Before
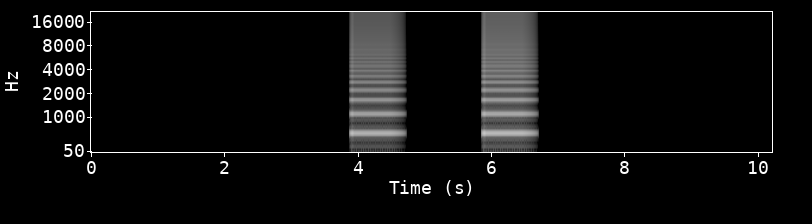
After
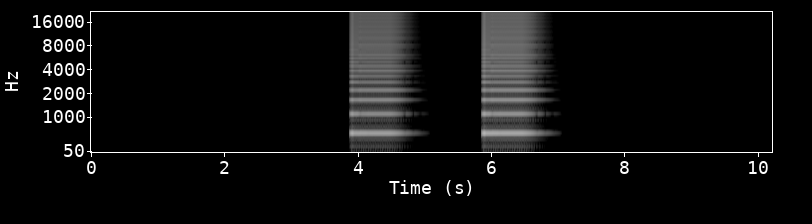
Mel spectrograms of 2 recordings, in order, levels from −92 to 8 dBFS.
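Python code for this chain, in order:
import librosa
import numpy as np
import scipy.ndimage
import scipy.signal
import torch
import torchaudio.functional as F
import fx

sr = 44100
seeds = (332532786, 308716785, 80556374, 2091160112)

y = fx.high_shelf(x, sr, hz=5100.0, db=7.5)
y = fx.echo_feedback(y, sr, ms=121, feedback_pct=24, wet_db=-11.0)
y = F.gain(torch.from_numpy(y), -7.0).numpy()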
